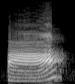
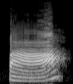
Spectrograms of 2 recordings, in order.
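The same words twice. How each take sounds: The two takes are said the same way.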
